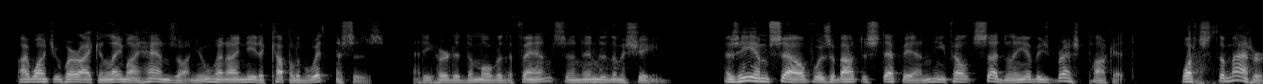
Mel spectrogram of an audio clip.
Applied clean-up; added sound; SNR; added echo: neural mask model DeepFilterNet 3.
